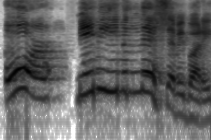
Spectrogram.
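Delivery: high, loud emphatic burst; excited. Real, not acted. Urging the audience to rethink, excited and loud. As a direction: push it up big and loud. Building to a big point.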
